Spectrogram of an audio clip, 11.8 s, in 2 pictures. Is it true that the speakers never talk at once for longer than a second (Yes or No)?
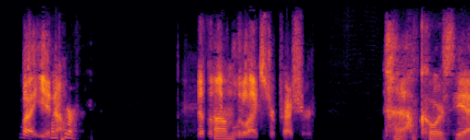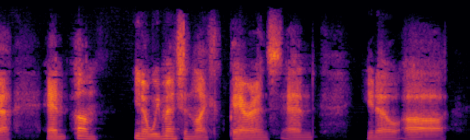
Yes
